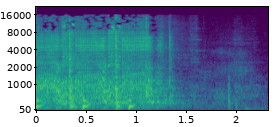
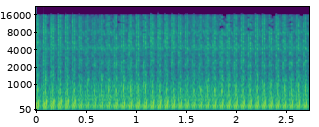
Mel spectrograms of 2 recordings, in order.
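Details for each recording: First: Mitsubishi diesel tractor start attempt after glow plugs and ether: lumpy, stumbling chuffs that die away without catching; owner suspects the front cylinder carries it and fuel isn't atomizing in the rear cylinder (black smoke from one, white from the other). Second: Mitsubishi diesel tractor saved from scrap catches after glow plugs held for a 10-count and settles into a steady, even clatter about two beats a second; running properly after a hard start blamed on low compression and slow cranking.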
